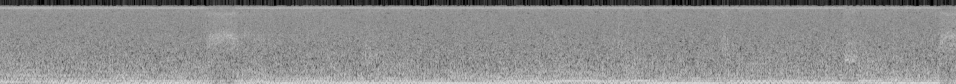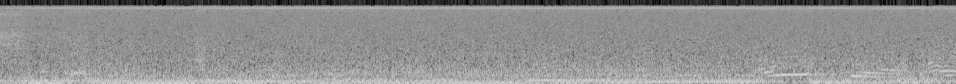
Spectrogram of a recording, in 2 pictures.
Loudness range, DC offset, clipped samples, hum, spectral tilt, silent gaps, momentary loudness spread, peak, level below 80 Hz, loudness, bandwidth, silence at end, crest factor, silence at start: 0 LU; 0.9%; 1%; none; -2.5 dB/octave; none; 1 LU; 0 dBFS; -18 dBFS; -5 LUFS; over 20 kHz; 0 s; 8 dB; 0 s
